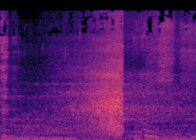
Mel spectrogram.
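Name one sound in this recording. A rushing whoosh swells and stops abruptly.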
